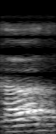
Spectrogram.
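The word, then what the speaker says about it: ح: kha, one difference is the ha is pronounced from the middle of the throat, kha is pronounced from the beginning of the throat. Another main difference and major difference is one is pronounced empty mouth and the kha with the dot one is full mouth.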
